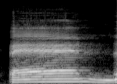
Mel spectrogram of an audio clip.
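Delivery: पेन said very slowly, vowel drawn out; slow motion word. Shown as a demonstration. Teacher demonstrating पेन in slow motion. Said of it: "slow motion में थोड़ा सा करो".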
